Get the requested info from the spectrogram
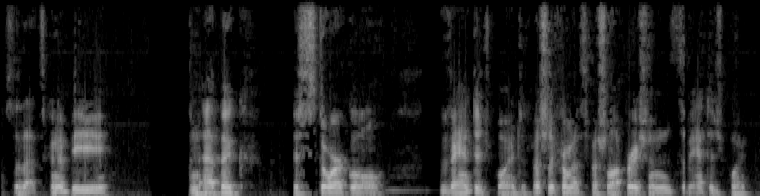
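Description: Low-voiced man in his thirties, earnest guest storyteller, reflective, laughs now and then. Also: completely flat delivery, moderate pace, gravelly, breathy edge. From Poland. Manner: earnest, reflective, laughs while telling stories. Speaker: guest, Green Beret and author. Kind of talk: casual interview storytelling.

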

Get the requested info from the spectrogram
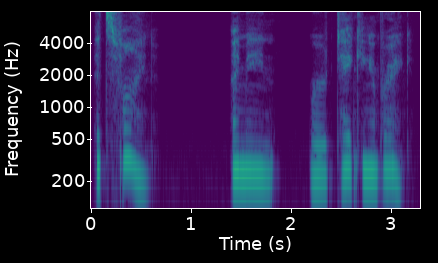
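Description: A nervous young woman of the stage, voiced by a female narrator in an audio drama. She is husky and hesitant, working to keep her tone casual. The recording is close and dry. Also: fairly high pitch, steady tone, takes it slowly, dark tone, no echo, voice pushed up, heavily acted. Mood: flustered, hopeful. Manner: hesitant, trying to sound casual. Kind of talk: audio drama storytelling dialogue.

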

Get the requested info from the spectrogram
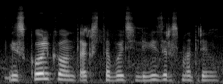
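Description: A woman's voice: medium pitch, steady tone, quick pace, darkish tone, a little hiss or hum, close to an everyday voice. An actress playing a blunt, needling woman who questions her friend, in naturalistic stage-play dialogue. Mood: teasing, needling. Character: blunt, teasing, wary woman friend of Tolya.

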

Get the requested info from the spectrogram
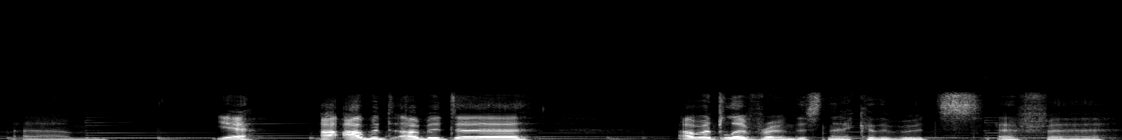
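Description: A man's voice: mid-range voice, lively intonation, moderate pace, a bit bright, highs cut off, faint music behind. A man co-hosting a podcast, chatting casually about a game in a hesitant, meandering way. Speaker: podcast host. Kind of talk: casual game playthrough chat.

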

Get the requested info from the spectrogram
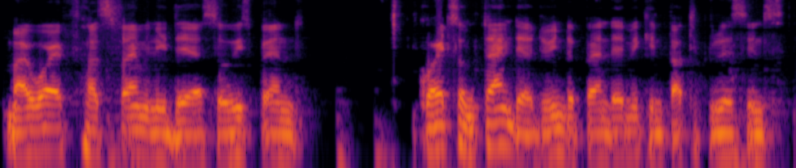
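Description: A man, his voice extremely deep and dark. He tells his story as a guest chef, hesitant and full of fillers and restarts. He is heard over a remote call. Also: steady tone, moderate pace. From Senegal. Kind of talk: casual interview storytelling.

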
